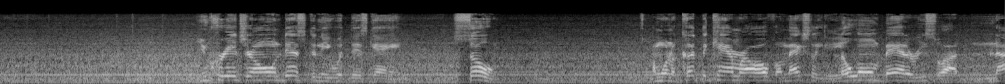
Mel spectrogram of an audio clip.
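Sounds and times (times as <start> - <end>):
constant low hum: 0.0 - 10.0
road and engine noise in car: 0.0 - 10.0.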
